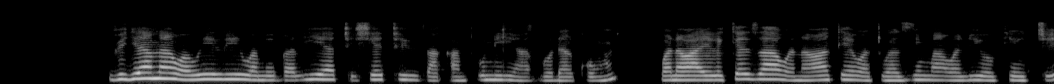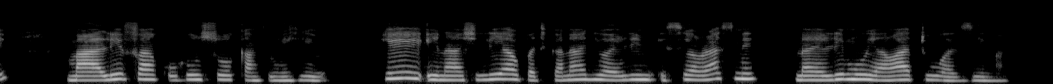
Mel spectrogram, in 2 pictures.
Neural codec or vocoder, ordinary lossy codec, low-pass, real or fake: codec, 16 kHz, 2 kbps, FunCodec, trained on Chinese and English, 25 frames a second; AAC, 48 kbps; 7.2 kHz; fake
